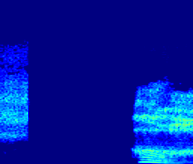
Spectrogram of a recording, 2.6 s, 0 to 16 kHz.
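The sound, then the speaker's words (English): Deep breaths in and out during a guided breathing exercise: a short airy breath, a long pause, then a loud, drawn-out breath with a voiced, sighing edge. “Okay, let's close our eyes. Let's take 3 deep breaths.”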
